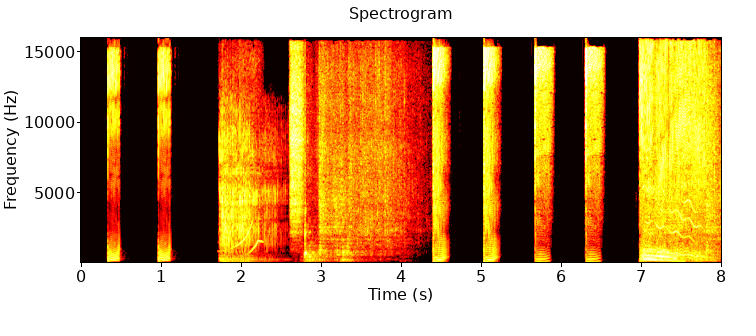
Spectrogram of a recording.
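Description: Cartoon fart sound effects in a string: two short ones, a longer noisy rush about two seconds in, four short ones about half a second apart, and a longer, louder one near the end with a falling pitch.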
